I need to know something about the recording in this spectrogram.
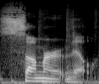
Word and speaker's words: Somerville: Here, it's pronounced Somerville.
